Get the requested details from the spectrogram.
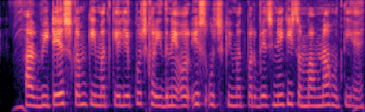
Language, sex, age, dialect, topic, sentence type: Hindi, female, 18-24, Awadhi Bundeli, banking, statement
